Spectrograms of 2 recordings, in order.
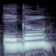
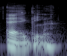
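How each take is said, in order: First: The name sounds like the English word eagle. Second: The name sounds like French aigle, one syllable. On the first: The speaker calls it wrong. "It's not eagle" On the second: The speaker calls it right. "It's Aigle"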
